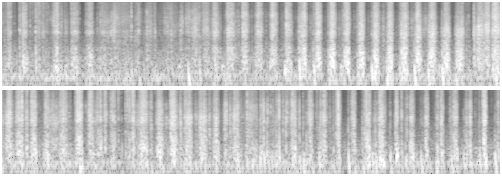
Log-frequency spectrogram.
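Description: Long red nails scratch the gritty abrasive faces of a solid, palm-sized grey and lilac foam nail buffer block. The result is a steady run of quick, dry, bright rasping strokes at a somewhat uneven rhythm, each short and scratchy with almost no ring, at a soft, close level throughout.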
